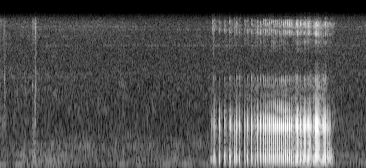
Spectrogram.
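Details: A quiet room with a faint tick near the start, then Jade, a female Shih Tzu sleeping belly-up and snoring heavily, lets out a single rasping snore that begins as stuttering pulses and turns into a smooth buzzing tone.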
